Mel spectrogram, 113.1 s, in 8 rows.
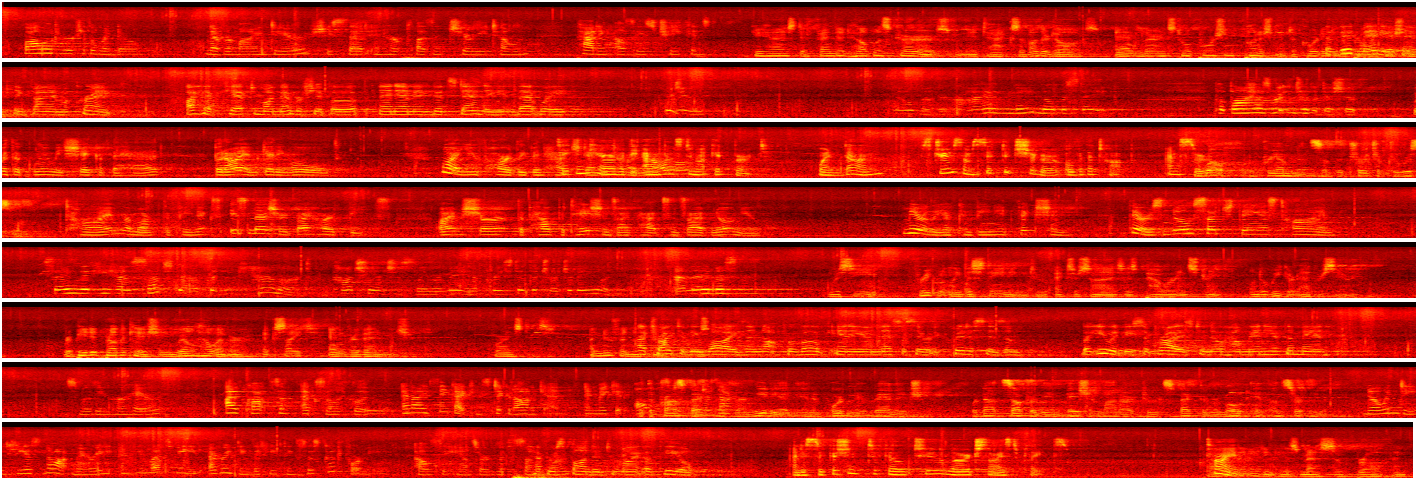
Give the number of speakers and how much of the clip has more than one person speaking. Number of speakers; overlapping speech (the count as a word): seven, about 6%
